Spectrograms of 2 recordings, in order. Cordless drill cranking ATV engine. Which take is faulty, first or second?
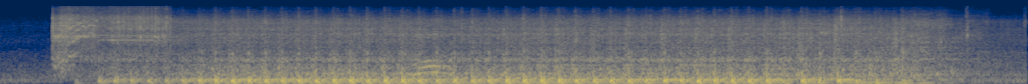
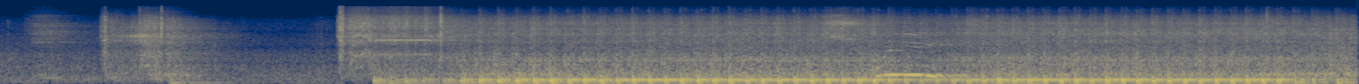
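first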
